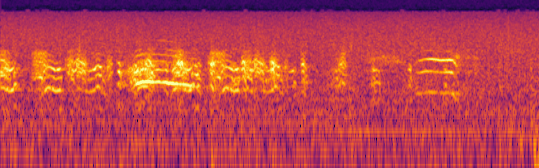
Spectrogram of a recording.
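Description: People laughing at a joke: a run of short, choppy laughs that thins out and fades over the few seconds.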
